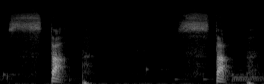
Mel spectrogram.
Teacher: we don't want that ooh sound at the end we just want the stop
